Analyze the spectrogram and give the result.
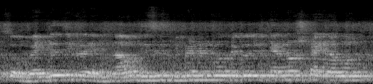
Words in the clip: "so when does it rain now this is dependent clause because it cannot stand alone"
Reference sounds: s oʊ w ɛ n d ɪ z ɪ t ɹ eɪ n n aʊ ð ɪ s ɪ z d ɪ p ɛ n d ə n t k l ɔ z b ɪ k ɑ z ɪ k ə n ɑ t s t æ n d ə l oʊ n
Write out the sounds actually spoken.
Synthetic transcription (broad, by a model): s oʊ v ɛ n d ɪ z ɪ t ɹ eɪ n n aʊ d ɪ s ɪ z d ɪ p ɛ n d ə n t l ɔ b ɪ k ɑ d ɪ k ə n ɑ t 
